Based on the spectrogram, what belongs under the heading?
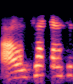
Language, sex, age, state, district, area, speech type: Odia, female, 60+, Odisha, Angul, rural, conversation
